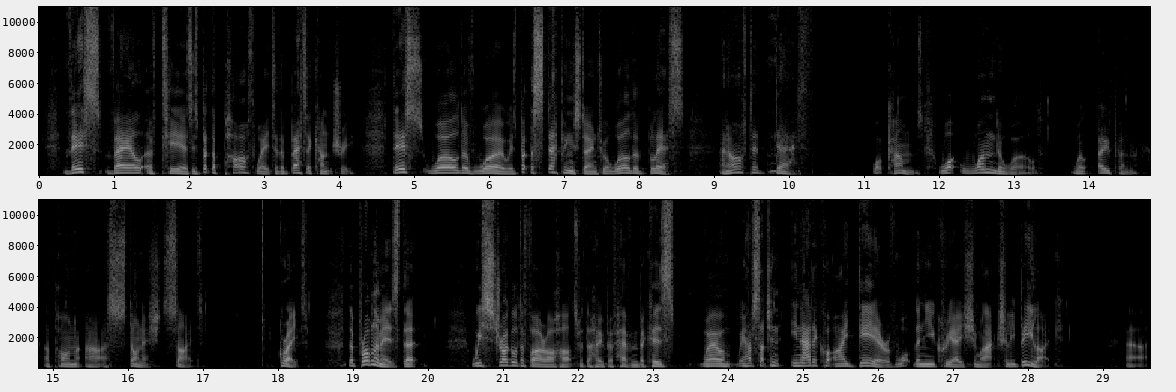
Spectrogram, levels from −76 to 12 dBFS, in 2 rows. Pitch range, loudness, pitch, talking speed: 120-165 Hz, -32 LUFS, 135 Hz, 150 wpm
